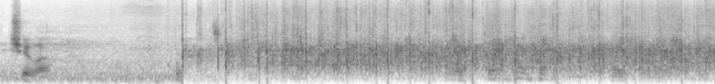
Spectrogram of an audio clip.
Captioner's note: applause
